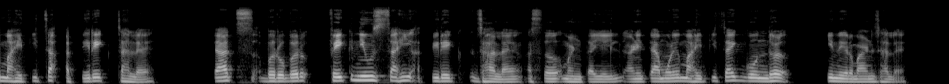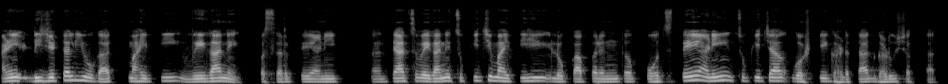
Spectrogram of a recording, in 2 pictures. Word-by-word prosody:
माहितीचा 150 +3 0
अतिरेक 155 +3 +1
झालाय, 125 -2 -2 0.6
त्याचबरोबर 155 -2 +2 0.3
फेक 170 +3 +7
न्यूजचाही 195 -2 +4
अतिरेक 150 -3 -1 0.2
झालाय 125 -2 -1
असं 135 +1 -2
म्हणता 125 -1 -2
येईल 125 +4 -2
आणि 130 +1 -1
त्यामुळे 140 +1 +1
माहितीचा 150 +3 -1
एक 180 0 +1
गोंधळही 155 0 +1
निर्माण 130 -3 +1
झालाय 125 -1 -7 0.5
आणि 160 +5 +5
डिजिटल 165 +5 +3
युगात 145 -8 0 0.2
माहिती 145 +4 -2
वेगाने 135 0 +3 0.2
पसरते 130 +1 -5
आणि 130 +1 -1 0.4
अ, 125 - -9
त्याच 145 +1 +3
वेगाने 145 +1 +4
चुकीची 170 +5 -4
माहितीही 155 -1 0
लोकांपर्यंत 130 0 -3 0.2
पोहचते 130 +8 +1
आणि 185 +1 +3
चुकीच्या 160 0 0
गोष्टी 130 +2 -3
घडतात, 125 -1 -4
घडू 130 -1 -3
शकतात. 130 - -12
145 Hz, 120 wpm, -25 LUFS, 130-160 Hz, 0.6 s, फेक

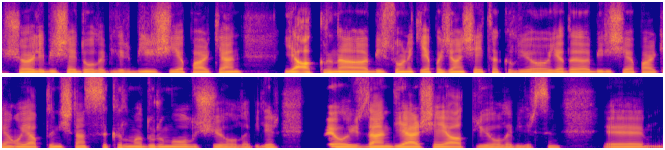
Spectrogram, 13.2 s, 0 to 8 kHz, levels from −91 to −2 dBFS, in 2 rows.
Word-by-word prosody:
şöyle 105 -3 +1
bir 105 - -2
şey 110 0 +2
de - - -3
olabilir. 85 -3 -5
Bir 100 +3 -1
işi 95 +3 +2
yaparken, 105 +1 +1 0.4
ya 105 -1 +5
aklına 110 0 +3
bir 110 - -2
sonraki 105 0 0
yapacağın 105 0 +2
şey 105 +1 +1
takılıyor 110 +5 -4
ya 105 -4 0
da 110 -2 0
bir 105 -1 -3
işi 105 +3 +1
yaparken 110 +1 -3
o 105 -2 -3
yaptığın 105 +2 -2
işten 125 +4 0
sıkılma 110 -2 0
durumu 110 0 -2
oluşuyor 90 -1 -2
olabilir 80 - -6 0.5
ve 110 - +5
o 100 -1 +2
yüzden 110 +5 +3
diğer 105 0 +5
şeye 105 0 +1
atlıyor 90 -3 -2
olabilirsin. 75 - -5 0.4
Emm, 100 +1 -2
105 Hz, 160 wpm, -24 LUFS, 95-110 Hz, 0.5 s, ya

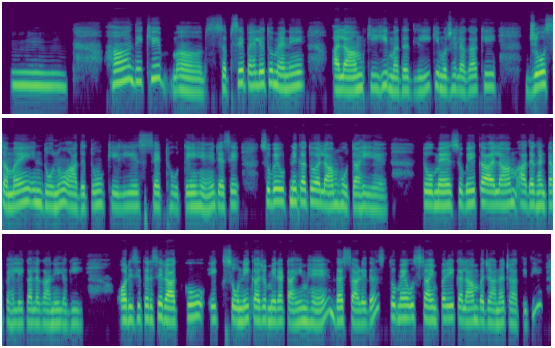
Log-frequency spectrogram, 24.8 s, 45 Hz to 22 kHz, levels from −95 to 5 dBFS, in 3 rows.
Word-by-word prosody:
उम्म, 220 -2 -3 0.7
हाँ 270 +6 +4
देखिए, 315 +5 -1 0.2
म 165 -3 -1
सबसे 235 +6 -1
पहले 230 0 +2
तो 255 +1 +1
मैंने 210 +1 +1 0.5
अलार्म 180 +1 +4
की 195 -2 -6
ही 220 +5 -1
मदद 175 -2 -2
ली 170 +5 -5
कि 215 - -1
मुझे 185 0 -2
लगा 175 +1 -2
कि 210 -1 -5 0.6
जो 215 +3 +7
समय 185 +1 +1
इन 205 -1 0
दोनों 180 +3 0
आदतों 170 +4 -3
के 175 -2 -5
लिए 175 +2 -4
सेट 170 -1 -5
होते 170 0 -3
हैं 165 0 -3
जैसे 180 +1 -2 0.4
सुबह 215 +1 +4
उठने 220 0 +2
का 215 -1 +4
तो 220 - +2
अलार्म 185 -3 +3
होता 165 -1 -1
ही 160 0 -3
है। 150 -2 -7 0.6
तो 190 -1 +2
मैं 185 0 +4
सुबह 195 +2 0
का 200 -3 +6
अलार्म 190 +2 +1
आधा 190 0 +2
घंटा 185 0 0
पहले 165 -1 -4
का 170 0 -2
लगाने 165 -1 -3
लगी 160 0 -8 0.6
और 195 0 +6
इसी 200 +1 0
तरह 210 -1 0
से 230 +5 +3
रात 185 -4 +6
को 225 +1 +2
एक 200 -1 -3
सोने 185 0 +2
का 200 -2 +4
जो 195 +1 -1
मेरा 185 0 +2
टाइम 175 +3 0
है 175 - -2
10 190 -1 +2
साढ़े 165 +1 +1
10 360 - -2
तो 225 -1 +2
मैं 215 0 +4
उस 215 -1 0
टाइम 195 -2 +3
पर 210 - +2
1 210 0 +1
अलार्म 185 -1 +2
बजाना 170 -1 -1
चाहती 160 -2 -6
थी। 375 - -8
185 Hz, 175 wpm, -21 LUFS, 170-210 Hz, 0.7 s, जो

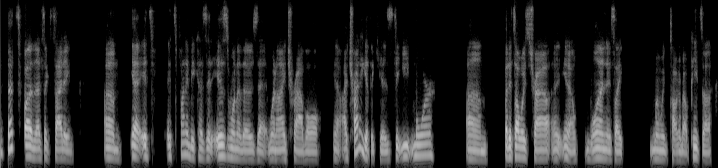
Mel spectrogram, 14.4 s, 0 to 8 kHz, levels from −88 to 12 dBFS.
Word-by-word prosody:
That's 245 +2 +2
fun, 140 -4 +6
that's 120 -1 -1
exciting, 115 -3 -1 0.6
um, 120 -5 0 0.2
yeah. 145 -2 +5
It's 130 -1 +1 0.3
it's 140 - -3
funny 165 -1 -1
because 125 -2 -3
it 120 - 0
is 145 -2 +5
one 125 -2 0
of 110 - -2
those 105 -2 -2
that, - - -3
when 110 0 -1
I 110 +1 -1
travel, 100 -1 -2 0.2
you - - -4
know, - - -6
I 115 - 0
try 185 +3 +2
to 240 - 0
get - - +2
the 105 - -4
kids 100 0 -5
to 135 - 0
eat 145 0 +2
more, 150 +1 +1 0.7
um, 105 -3 0 0.3
but 135 -1 +6
it's 130 - +4
always 130 -5 +6
trial 110 0 +1
eh 115 -1 0
you 135 - -1
know, 100 0 -2
1 115 +2 +2
is 105 -2 -3
like, 100 -1 0 0.5
when 110 -1 -1
we 105 -1 0
talk 95 +1 -2
about 95 -3 -4
pizza, 100 -8 -1
115 Hz, 190 wpm, -23 LUFS, 105-135 Hz, 0.7 s, fun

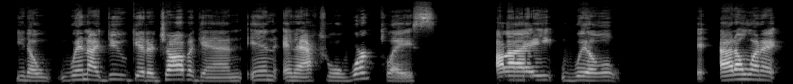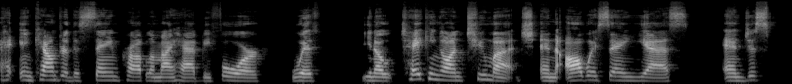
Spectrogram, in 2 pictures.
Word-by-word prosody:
you - - -13
know, 170 -2 -5
when 220 +5 -1
I 215 - +6
do 225 +2 -5
get 195 0 -1
a 180 - +1
job 225 +6 +5
again, 165 -4 -5
in 210 0 -5
an 175 0 0
actual 170 0 +1
workplace, 270 +8 0 0.6
I 205 0 +7
will 180 0 -3 0.7
i - - -3
I 195 +2 +9
don't 235 +1 +6
wanna 215 -4 +4 0.2
heh - - -5
encounter 200 +1 0
the 175 -1 -14
same 195 +2 -3
problem 175 -3 -4
I 165 0 +1
had 160 -1 -3
before 160 -1 -5 0.3
with, 165 -1 -3 0.4
you 180 - -8
know, 170 -1 +1
taking 240 0 -1
on 185 -1 +2
too 230 +3 -4
much, 205 - 0
and 170 -1 -2
always 195 +2 +2
saying, 185 -3 -3
"Yes." 155 -2 0 0.3
And 175 -1 -2
just, 200 +2 -2
185 Hz, 150 wpm, -22 LUFS, 170-205 Hz, 0.7 s, I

